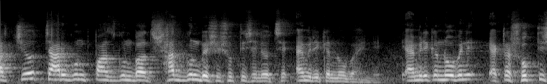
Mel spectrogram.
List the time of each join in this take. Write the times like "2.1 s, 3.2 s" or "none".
4.0 s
